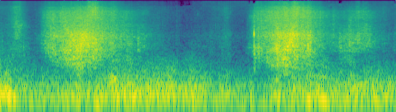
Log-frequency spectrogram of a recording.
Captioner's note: scythe mowing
